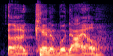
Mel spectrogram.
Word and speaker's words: cannabidiol: So basically, cannabidiol is how you say it.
